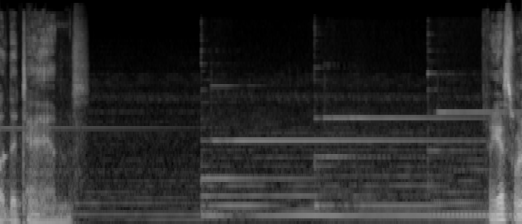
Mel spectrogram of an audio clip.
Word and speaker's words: Thames: They seemed to be headed towards the Thames.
